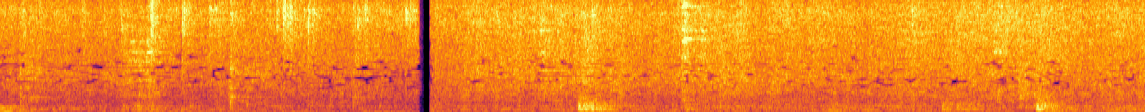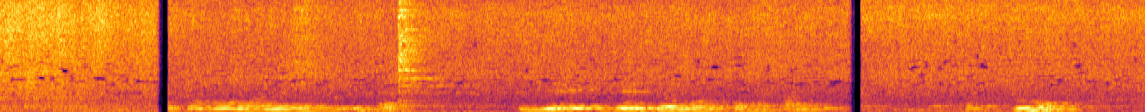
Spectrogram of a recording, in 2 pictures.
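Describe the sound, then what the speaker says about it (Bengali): Eggplant pieces sizzle steadily in hot oil in a pan after potatoes have been fried, with occasional stirring scrapes over the constant frying hiss. Someone talks over the cooking in the second half. "এবার বেগুনগুলা ছেড়ে দিচ্ছি। ভালো করে নাড়াচাড়া করে বেগুনগুলোকে ভাজতে হবে।"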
